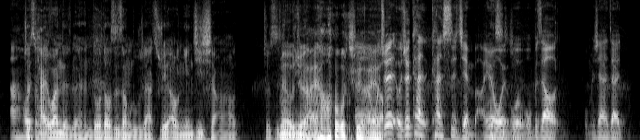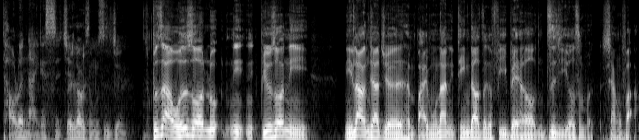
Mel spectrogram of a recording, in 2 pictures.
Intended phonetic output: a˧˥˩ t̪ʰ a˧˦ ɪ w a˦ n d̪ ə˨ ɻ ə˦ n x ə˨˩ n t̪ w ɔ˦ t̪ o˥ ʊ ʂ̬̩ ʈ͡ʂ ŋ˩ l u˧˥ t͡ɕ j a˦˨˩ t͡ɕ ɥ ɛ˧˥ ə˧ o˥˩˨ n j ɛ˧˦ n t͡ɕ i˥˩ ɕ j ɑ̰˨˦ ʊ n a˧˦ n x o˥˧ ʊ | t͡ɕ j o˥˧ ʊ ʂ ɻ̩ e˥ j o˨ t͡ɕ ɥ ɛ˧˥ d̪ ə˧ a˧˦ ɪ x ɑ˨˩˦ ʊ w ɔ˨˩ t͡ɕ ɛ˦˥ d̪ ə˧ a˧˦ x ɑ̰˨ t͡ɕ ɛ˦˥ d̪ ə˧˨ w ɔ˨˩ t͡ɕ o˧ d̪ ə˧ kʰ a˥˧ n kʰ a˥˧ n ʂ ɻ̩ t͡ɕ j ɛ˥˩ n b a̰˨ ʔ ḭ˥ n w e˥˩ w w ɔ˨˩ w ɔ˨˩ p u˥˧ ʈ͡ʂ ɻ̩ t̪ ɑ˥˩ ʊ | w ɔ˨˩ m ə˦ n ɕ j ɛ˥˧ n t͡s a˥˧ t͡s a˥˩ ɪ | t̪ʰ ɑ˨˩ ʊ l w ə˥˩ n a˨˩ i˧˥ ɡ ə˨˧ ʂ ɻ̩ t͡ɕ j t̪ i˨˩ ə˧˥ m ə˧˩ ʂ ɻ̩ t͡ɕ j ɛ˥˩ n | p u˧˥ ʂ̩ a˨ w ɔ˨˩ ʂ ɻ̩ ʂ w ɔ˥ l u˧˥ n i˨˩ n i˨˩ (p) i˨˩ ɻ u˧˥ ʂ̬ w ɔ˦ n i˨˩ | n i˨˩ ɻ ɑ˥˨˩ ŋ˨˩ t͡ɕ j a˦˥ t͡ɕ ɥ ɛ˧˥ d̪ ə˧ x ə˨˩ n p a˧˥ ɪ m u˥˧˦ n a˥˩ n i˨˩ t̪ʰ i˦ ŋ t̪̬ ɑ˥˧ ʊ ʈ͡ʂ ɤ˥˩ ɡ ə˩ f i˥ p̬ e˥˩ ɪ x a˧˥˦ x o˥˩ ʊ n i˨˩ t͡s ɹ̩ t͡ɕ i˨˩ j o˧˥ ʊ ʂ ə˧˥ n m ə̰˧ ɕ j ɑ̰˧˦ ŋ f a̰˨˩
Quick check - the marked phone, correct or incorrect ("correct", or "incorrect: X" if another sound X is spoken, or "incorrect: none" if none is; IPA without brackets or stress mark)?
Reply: correct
